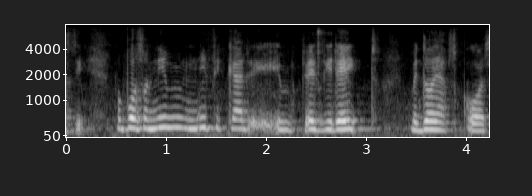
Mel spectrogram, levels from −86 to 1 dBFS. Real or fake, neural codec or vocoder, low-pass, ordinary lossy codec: fake; codec, 16 kHz, 4 kbps, FunCodec, trained on LibriTTS, 50 frames a second; 7.2 kHz; AAC, 48 kbps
